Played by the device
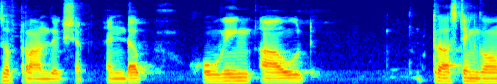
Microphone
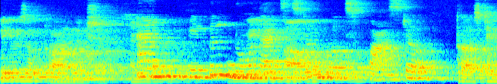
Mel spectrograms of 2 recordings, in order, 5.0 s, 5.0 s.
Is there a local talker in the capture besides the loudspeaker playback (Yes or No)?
Yes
